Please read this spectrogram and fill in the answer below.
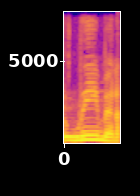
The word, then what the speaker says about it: limen: And she said the word comes from a Latin a Latin word and it, limen. I guess I'm saying that correctly, but the the word literally means threshold.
